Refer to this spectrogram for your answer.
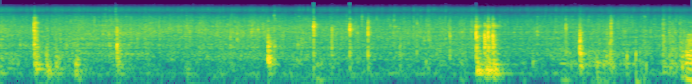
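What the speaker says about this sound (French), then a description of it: "qui se sont ramollis, les oignons, je les défais bien" Softened onions sizzle in a pan in a camping-car kitchen, with a steady low frying hiss broken by repeated sharp scrapes and clicks of stirring.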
